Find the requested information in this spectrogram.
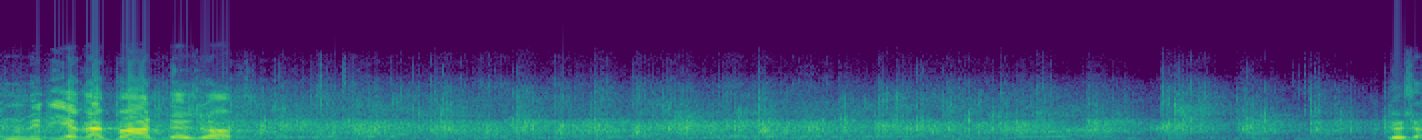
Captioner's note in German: Beifall bei der SPD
